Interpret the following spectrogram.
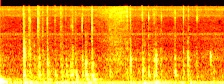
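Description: Computer keyboard typing: a string of quick, uneven key clicks.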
